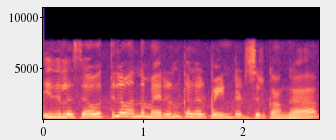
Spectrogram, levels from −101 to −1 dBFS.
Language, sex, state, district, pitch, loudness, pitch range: Tamil, female, Tamil Nadu, Namakkal, 275 Hz, -13 LUFS, 245-290 Hz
